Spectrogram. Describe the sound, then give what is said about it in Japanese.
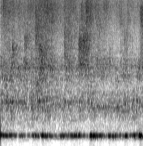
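Steady hiss of shower water rinsing a person's back, a continuous spray with a low hum beneath it and no voices. “では、そろそろ洗い流しますか。目を閉じてくださいね。”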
